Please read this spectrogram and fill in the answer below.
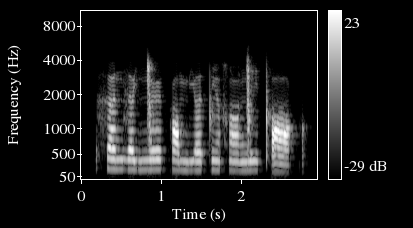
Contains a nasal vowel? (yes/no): yes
